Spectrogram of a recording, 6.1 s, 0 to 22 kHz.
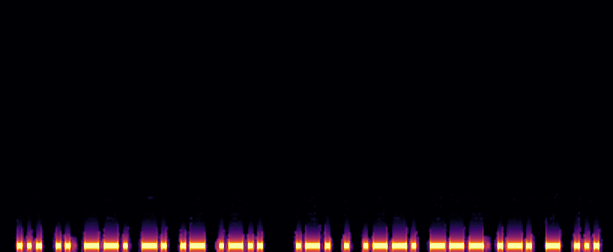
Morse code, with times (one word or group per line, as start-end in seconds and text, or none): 0.2-2.6 SIGNAL
3.0-6.0 REPORTS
